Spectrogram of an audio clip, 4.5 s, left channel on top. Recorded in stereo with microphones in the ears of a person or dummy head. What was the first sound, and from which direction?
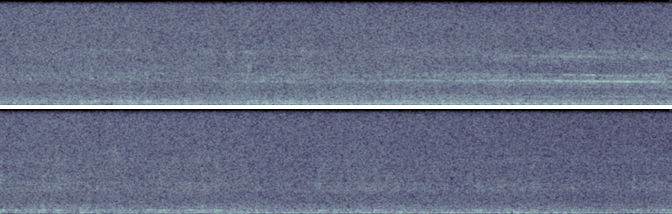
Only background noise.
